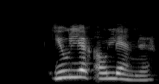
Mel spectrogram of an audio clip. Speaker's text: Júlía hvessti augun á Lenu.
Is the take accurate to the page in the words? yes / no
no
